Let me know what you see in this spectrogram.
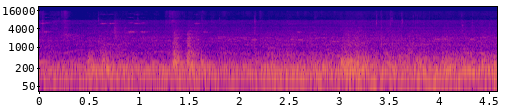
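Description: Commuter electric train of Seoul Subway Line 1 running, heard from inside the car: a steady low rumble of wheels on the rails, with a few light knocks.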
